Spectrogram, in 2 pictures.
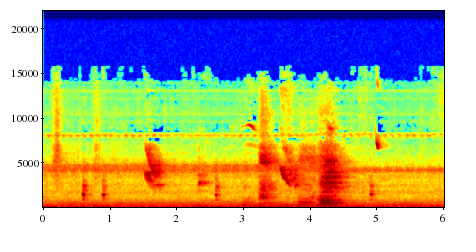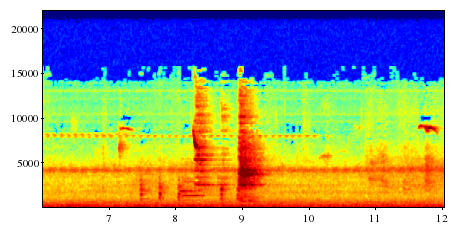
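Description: Birds calling: a handful of short, sharp calls that drop in pitch, the loudest about four seconds in and a pair around eight to nine seconds in, over a faint steady background hiss.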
